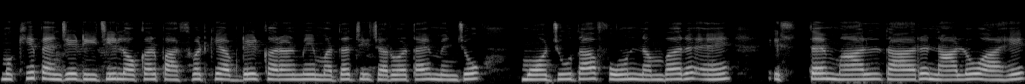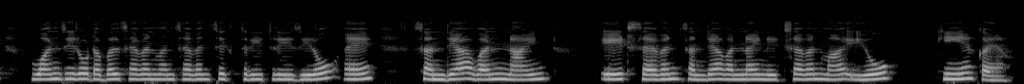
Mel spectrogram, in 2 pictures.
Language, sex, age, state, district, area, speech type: Sindhi, female, 18-30, Gujarat, Kutch, urban, read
